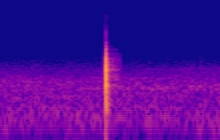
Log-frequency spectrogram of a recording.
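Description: A single sharp click sounds as a chess piece is moved.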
